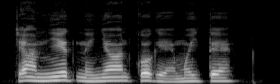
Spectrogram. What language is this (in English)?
Kalenjin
